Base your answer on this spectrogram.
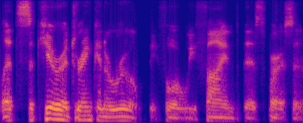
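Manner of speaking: put-on low, gruff, menacing tough-guy voice. Recounting what the speaker said, in a low, gruff, mock-intimidating voice. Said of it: "in my gruffest, uh, most intimidating low voice".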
